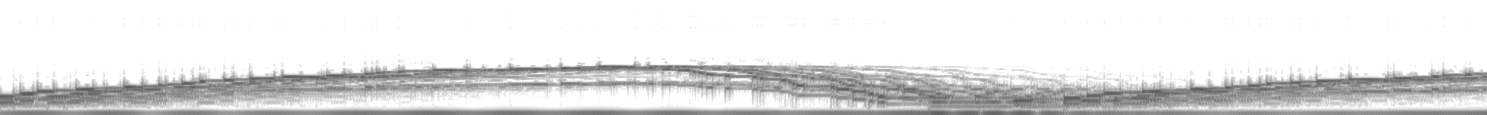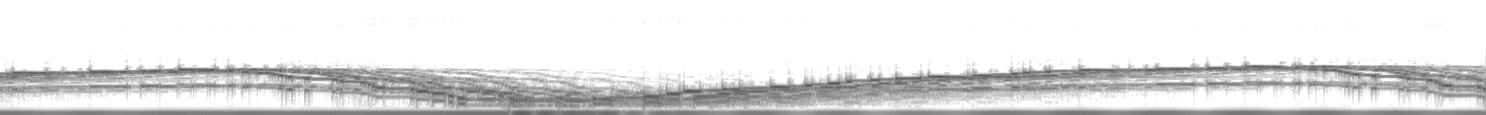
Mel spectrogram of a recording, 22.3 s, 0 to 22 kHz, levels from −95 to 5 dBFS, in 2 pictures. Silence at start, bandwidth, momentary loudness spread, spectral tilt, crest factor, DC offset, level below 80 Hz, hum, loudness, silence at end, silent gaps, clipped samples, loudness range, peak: 0 s; 3 kHz; 5 LU; -9 dB/octave; 14 dB; under 0.1%; -48 dBFS; none; -37 LUFS; 0 s; none; under 0.1%; 3 LU; -24 dBFS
